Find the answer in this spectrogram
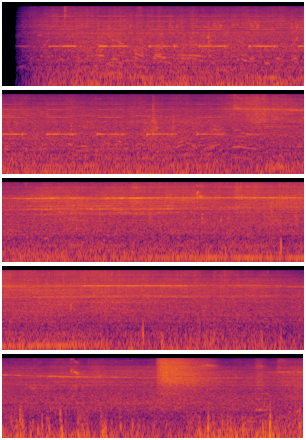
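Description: Heavy diesel semi tractor running as it hauls a loaded lowboy trailer, with a backup alarm beeping about one and a half times a second for the first eight seconds. A high whine runs through the middle and falls slightly in pitch, and a short hiss comes near the end.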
